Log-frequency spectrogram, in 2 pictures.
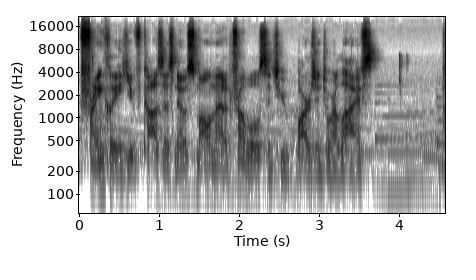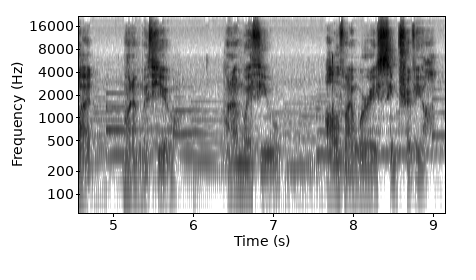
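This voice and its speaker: A man's voice: fairly low pitch, steady tone, moderate pace, natural voice. A man playing an awkward, earnest young man in a visual novel game, sincere and a little hesitant. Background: guitar music.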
